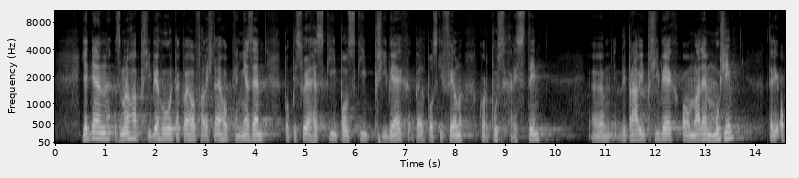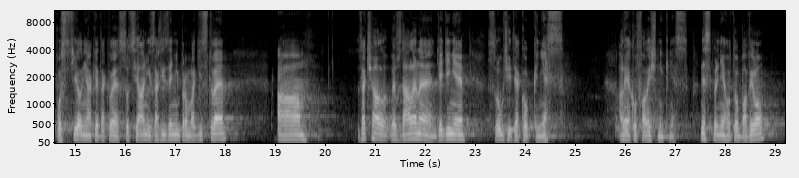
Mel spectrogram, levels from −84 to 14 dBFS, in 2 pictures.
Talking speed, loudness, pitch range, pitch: 90 wpm, -21 LUFS, 110-125 Hz, 120 Hz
